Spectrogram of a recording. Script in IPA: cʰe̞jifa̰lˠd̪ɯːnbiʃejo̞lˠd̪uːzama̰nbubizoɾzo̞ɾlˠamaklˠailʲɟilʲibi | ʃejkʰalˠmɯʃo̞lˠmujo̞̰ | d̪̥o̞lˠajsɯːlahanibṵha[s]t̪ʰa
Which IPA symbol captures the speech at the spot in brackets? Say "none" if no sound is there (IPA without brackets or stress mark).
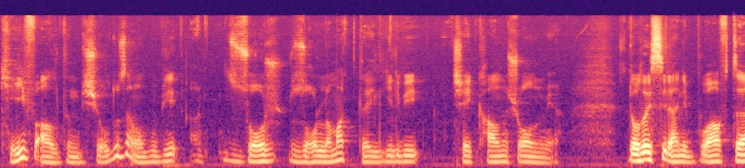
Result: f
